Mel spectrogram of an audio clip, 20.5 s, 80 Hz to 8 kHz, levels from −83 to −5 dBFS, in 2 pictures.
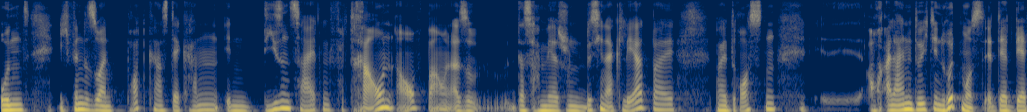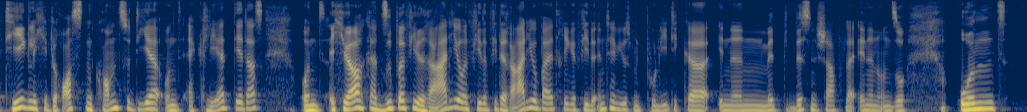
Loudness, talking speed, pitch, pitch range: -26 LUFS, 180 wpm, 140 Hz, 125-165 Hz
